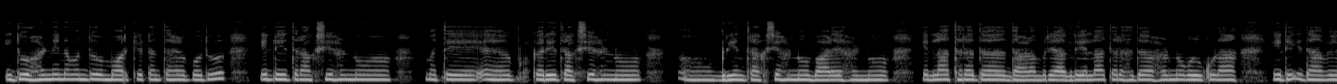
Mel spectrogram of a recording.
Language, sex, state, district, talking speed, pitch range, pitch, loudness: Kannada, female, Karnataka, Gulbarga, 130 wpm, 210-225 Hz, 215 Hz, -27 LUFS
